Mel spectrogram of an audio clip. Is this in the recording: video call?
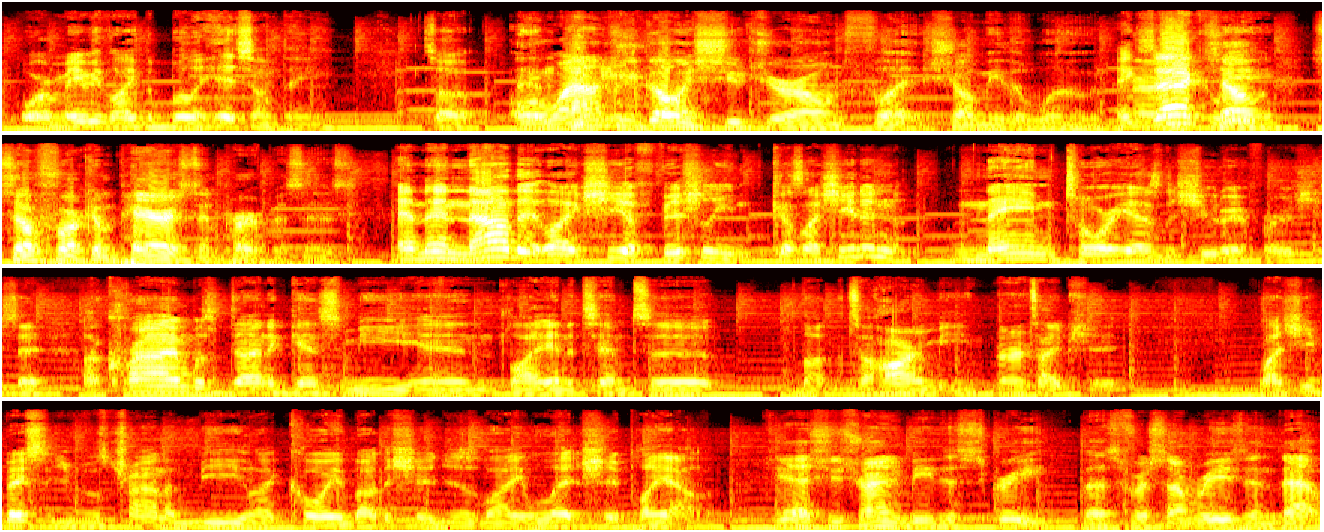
no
